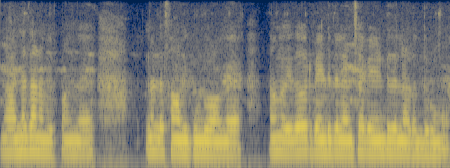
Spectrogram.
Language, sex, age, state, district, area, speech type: Tamil, female, 18-30, Tamil Nadu, Thoothukudi, urban, spontaneous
